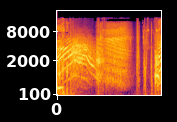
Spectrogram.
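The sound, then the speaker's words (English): A cat lets out a loud, drawn-out yowl that slides downward in pitch, then a harsh, raspy screech and a few short, sharp cries, with no talking. “chasing the cat is so cliche! You're better than that!”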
